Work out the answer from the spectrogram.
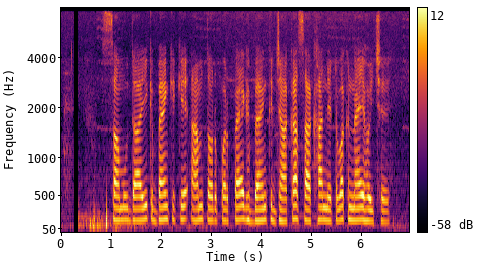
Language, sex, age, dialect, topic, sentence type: Maithili, male, 18-24, Eastern / Thethi, banking, statement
